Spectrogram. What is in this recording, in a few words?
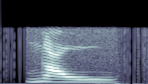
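"ngau6", Cantonese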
